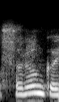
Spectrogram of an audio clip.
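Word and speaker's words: Zorongo: Γράφεται Ζορόγκο, αλλά προφέρεται Θορόγκο.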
